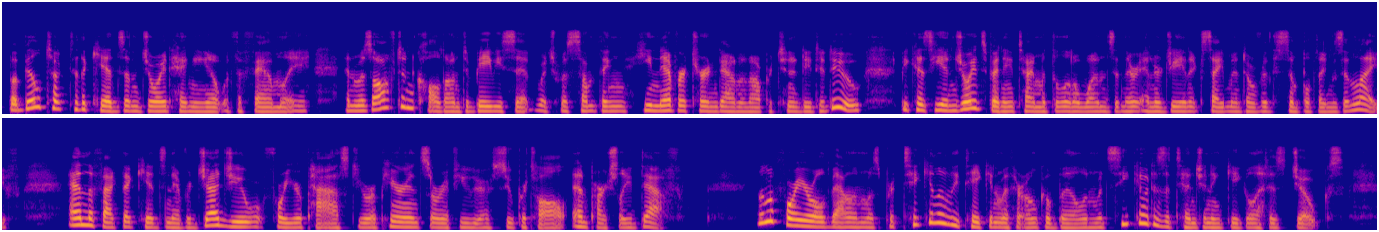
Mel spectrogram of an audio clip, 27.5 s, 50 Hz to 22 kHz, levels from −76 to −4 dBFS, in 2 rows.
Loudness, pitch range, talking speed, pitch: -26 LUFS, 155-185 Hz, 210 wpm, 165 Hz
